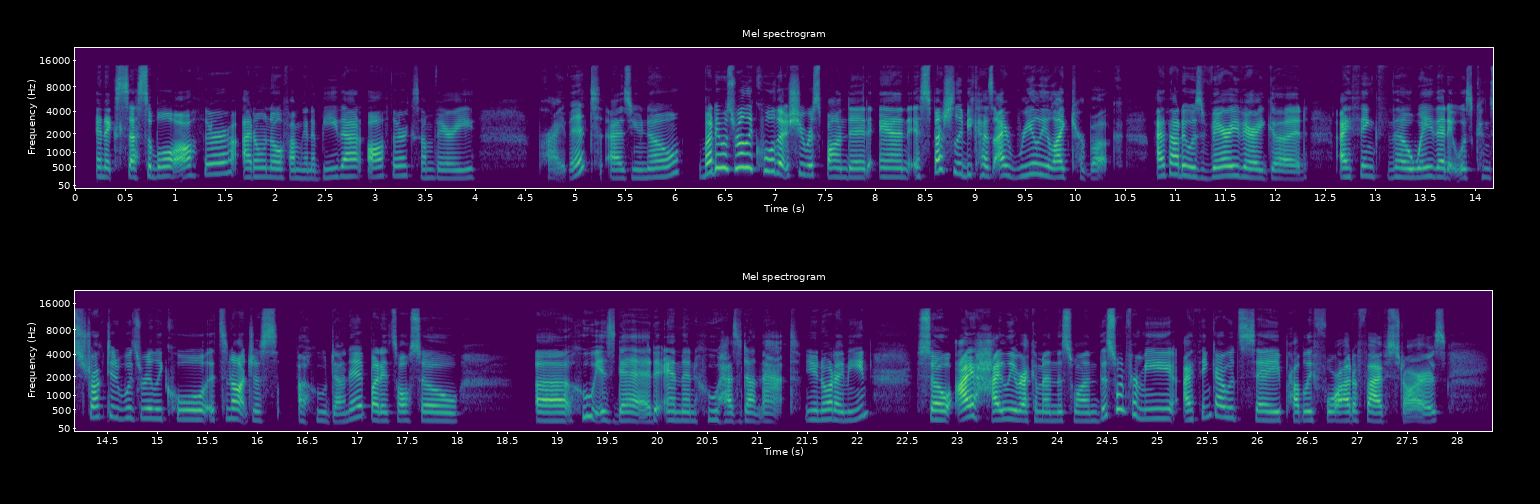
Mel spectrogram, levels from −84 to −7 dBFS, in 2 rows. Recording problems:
thin; very; fading below 750 Hz

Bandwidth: 14 kHz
